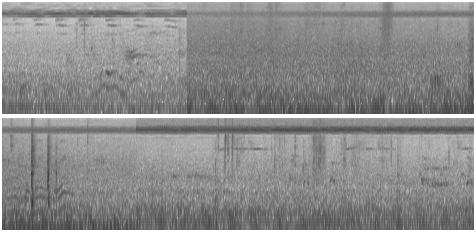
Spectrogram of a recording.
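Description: A steady, high-pitched shrilling of insects, louder from about twelve seconds in, with two sharp clicks near the middle.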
